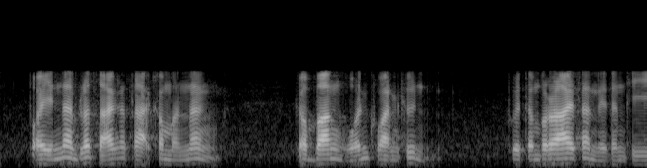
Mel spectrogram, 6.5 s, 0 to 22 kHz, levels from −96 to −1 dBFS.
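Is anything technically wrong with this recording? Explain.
Yes. iLBC codec damage runs throughout the whole speech clip. The codec codes each frame's excitation independently, a pattern that fits 30 ms frames at roughly 13 kbps. That leaves the speech plainly rough and synthetic, confined to a 300 Hz to 3.7 kHz telephone band, with nothing above 3.8 kHz.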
